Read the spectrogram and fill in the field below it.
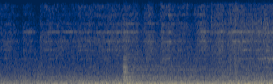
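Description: A water-carrying train in the game Satisfactory rolls along in a steady low rumble with faint clatter and a brief metallic ring partway through, continuous and moderately loud.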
